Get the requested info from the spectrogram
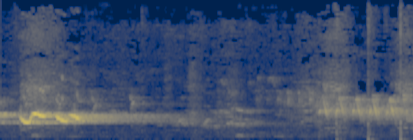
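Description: A bird calling: a quick run of rising chirps, then a fading trailing call, and fainter calling again later. A few faint knocks come near the end.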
